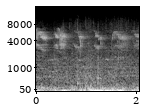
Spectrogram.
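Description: A small bird chirping: a run of short, high notes, about four a second, over a steady low rumble.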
